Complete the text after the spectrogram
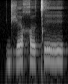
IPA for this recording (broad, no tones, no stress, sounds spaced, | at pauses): d͡ʒ ɛ χ ə ǀ e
